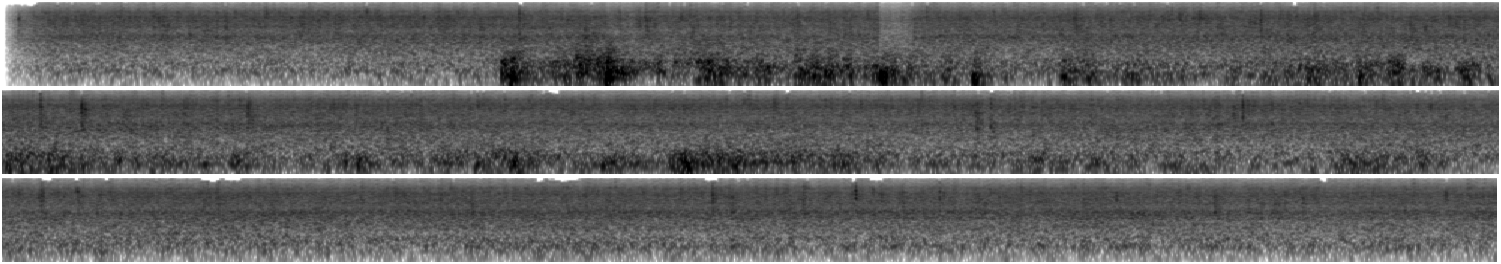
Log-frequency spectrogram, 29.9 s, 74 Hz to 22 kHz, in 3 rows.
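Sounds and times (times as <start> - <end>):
heavy rain falling: 0.1 - 29.9
thunder rolling: 3.3 - 20.0.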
